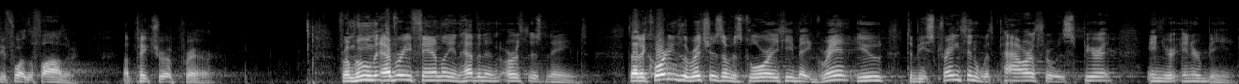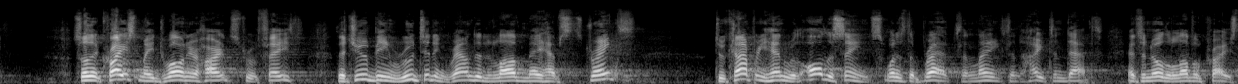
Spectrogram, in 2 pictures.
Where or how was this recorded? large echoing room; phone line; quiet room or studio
large echoing room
